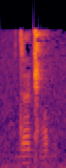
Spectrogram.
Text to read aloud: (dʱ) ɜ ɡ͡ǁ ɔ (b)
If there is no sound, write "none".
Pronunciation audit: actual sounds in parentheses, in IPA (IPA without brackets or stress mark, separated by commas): d, b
